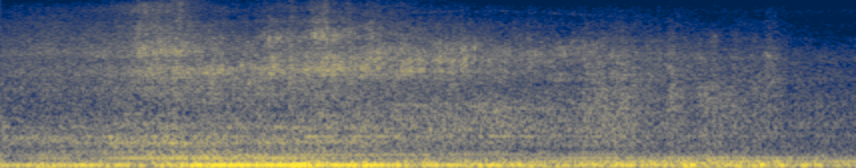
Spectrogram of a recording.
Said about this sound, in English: Pardon the traffic.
